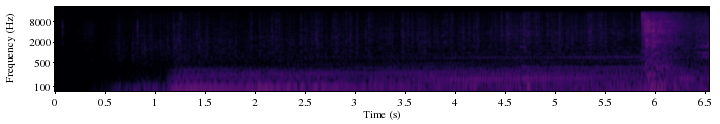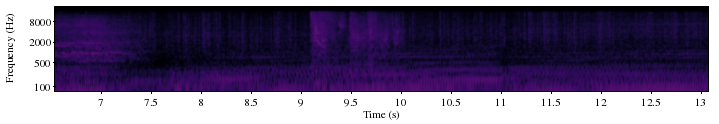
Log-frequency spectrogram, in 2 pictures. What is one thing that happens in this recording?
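A car engine revs and roars steadily as the car drives.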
